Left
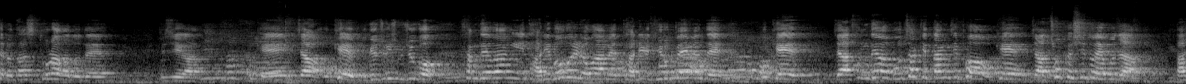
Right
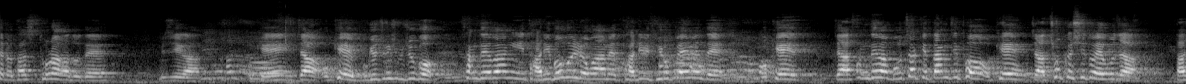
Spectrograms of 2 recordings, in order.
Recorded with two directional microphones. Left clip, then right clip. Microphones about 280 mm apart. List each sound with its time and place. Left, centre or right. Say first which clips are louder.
0.0 s a man's voice: right 4 dB; right
8.4 s a man's voice: right 5 dB; right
